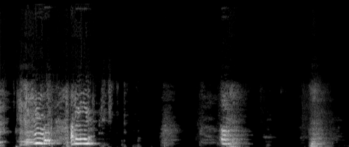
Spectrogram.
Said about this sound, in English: Had to get the dog outside. He was acting a fool, like a jerk.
